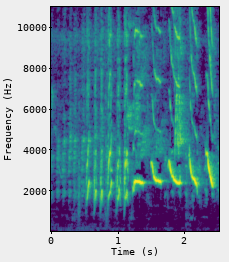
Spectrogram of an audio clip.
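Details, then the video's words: Jeritan shrieking of a cucak ijo (greater green leafbird), played to make other birds sing quickly: rapid buzzy chips accelerate into five loud, drawn-out whistled notes that slide downward. "JERITAN Cucak Ijo Gacor, Bikin Burung Lain Cepat Bunyi Gacor"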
